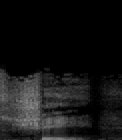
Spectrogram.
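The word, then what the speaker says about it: 四: Number four, pronounced she c sounds exactly like the word for death c.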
